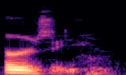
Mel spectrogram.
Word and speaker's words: Urzy: We've created a new product called Urzy. – Urzy. How do you spell that? – U-R-Z-Y.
